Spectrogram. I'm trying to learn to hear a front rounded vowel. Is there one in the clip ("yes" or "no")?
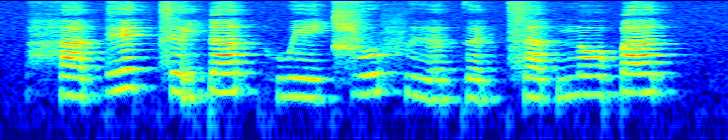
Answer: no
